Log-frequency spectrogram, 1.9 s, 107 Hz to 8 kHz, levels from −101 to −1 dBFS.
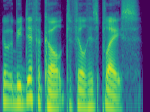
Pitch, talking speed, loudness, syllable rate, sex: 130 Hz, 255 wpm, -18 LUFS, 6.5 syllables/s, male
